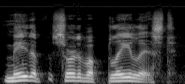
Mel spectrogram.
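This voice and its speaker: A man's voice: fairly high pitch, normal speed, no room sound. Casual man chatting, dry close sound. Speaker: guest on partner's family show. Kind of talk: casual chat, anecdotal storytelling.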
